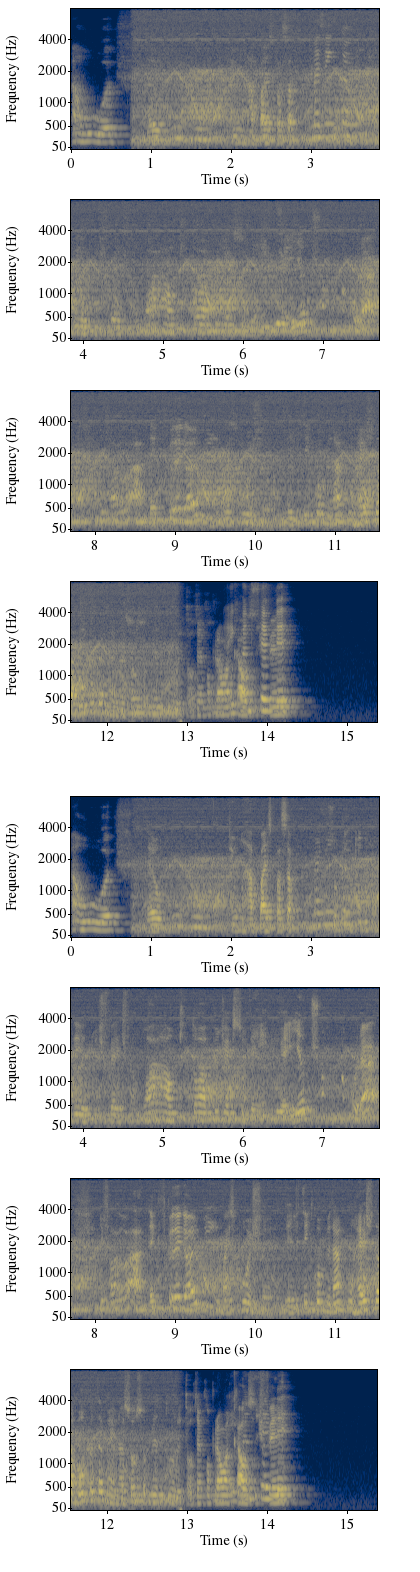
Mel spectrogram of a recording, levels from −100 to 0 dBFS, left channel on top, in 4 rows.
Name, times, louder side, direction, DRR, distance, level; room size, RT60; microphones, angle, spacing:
voice 1, 0.0-1.2 2.0-2.9 3.3-3.4 3.9-6.9 7.3-14.2, right 4 dB, 85° right, 6 dB, 0.5 m, -30 dB
sound 1, 0.7-12.9, left 2 dB, 20° left, 0.3 m, -32 dB
voice 2, 1.2-1.8 3.0-3.6 6.2-6.6 13.3-14.2, left 2 dB, 80° left, 7 dB, 0.4 m, -32 dB
2.7 x 2.2 x 2.4 m, 0.41 s
head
